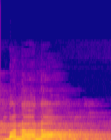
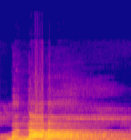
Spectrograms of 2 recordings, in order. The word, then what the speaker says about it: banana: In banana word, we stressed second syllable. బనానా అనే పదంలో మనం సెకండ్ సిలబుల్ని స్ట్రెస్ చేసి పలుకుతున్నాం. బనానా, బనానా, బనానా. See here. In Telugu, banana, banana.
